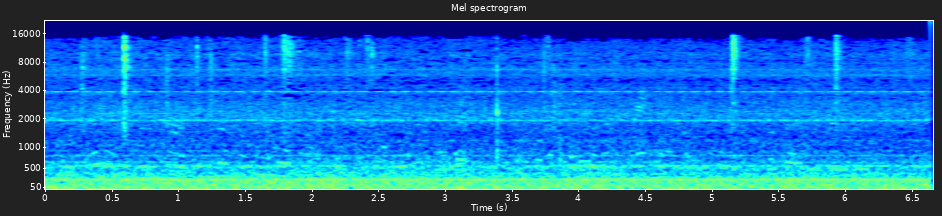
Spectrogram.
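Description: Inside a jet airliner's cabin during the takeoff roll: engines at takeoff power and the wheels rumbling on the runway, a loud, steady noise with one steady hum running through it.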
